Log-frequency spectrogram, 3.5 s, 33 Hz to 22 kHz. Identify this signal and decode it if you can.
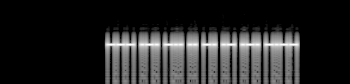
Morse code, heard as a keyed tone, about 50 wpm, 700 Hz. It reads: ORDINARY
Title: Top 1751-2000 Words 50wpm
